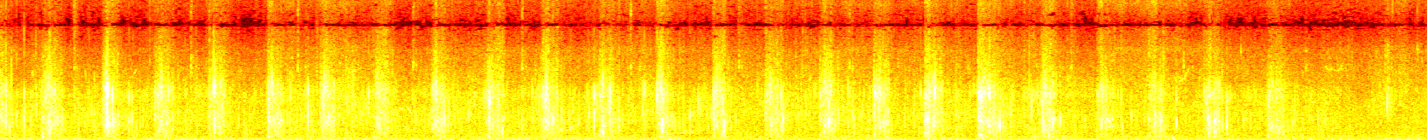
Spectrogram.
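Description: Footsteps crunch steadily on a gravel path.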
